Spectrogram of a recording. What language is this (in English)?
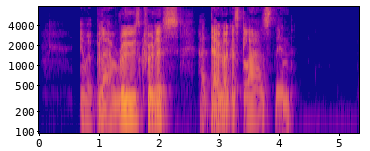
Cornish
